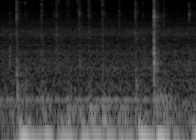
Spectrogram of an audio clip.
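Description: Rapid keystrokes on a computer keyboard, a steady patter of close, crisp clicks with a few louder taps, no voices.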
